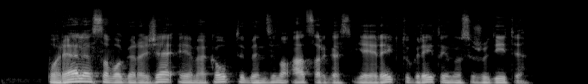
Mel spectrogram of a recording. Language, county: Lithuanian, Klaipėda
